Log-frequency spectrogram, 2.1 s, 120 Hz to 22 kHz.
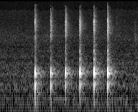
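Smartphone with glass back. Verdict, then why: Solid. Six quick knocks on the glass back of an iPhone 14 Pro Max give short, dry taps centered around 730 Hz with almost no ring. The back sounds solid rather than hollow, the less hollow of the two phones compared.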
